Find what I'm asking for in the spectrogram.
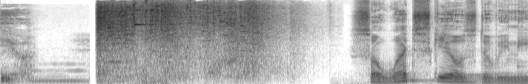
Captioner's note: glass shattering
